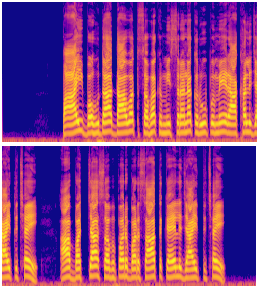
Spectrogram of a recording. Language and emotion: Maithili, neutral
